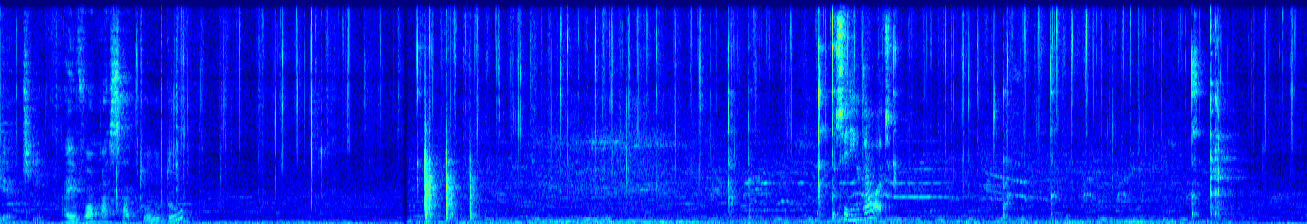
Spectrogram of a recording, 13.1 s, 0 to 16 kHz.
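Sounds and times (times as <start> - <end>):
background music: 0.0 - 13.0
fork mashing banana on plate: 1.4 - 13.0.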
